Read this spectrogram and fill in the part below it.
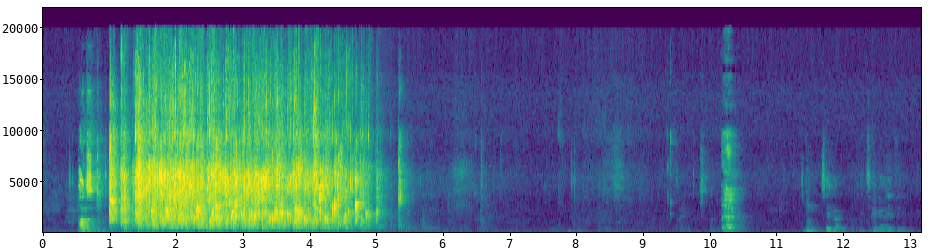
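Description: A church congregation claps during a Sunday service, a loud burst of applause lasting a few seconds before dying down. Quiet talking and small sounds follow.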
